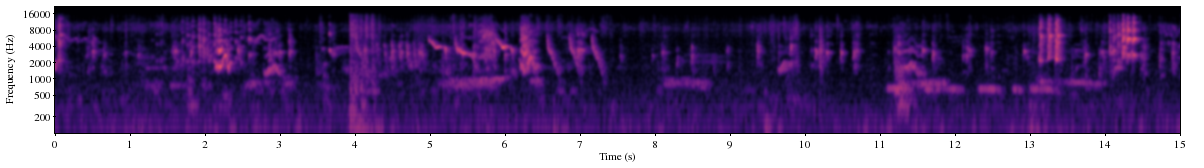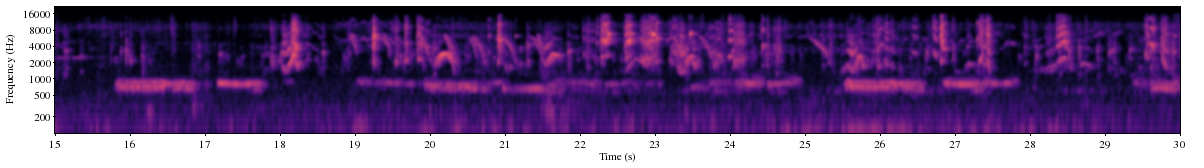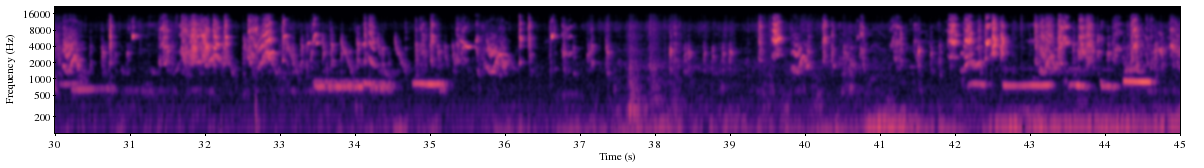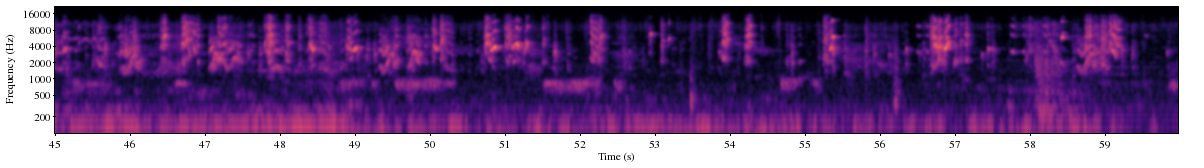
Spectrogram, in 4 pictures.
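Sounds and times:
small birds chirping in chorus: 0.0s - 59.9s
lower bird call: 42.0s - 45.9s.

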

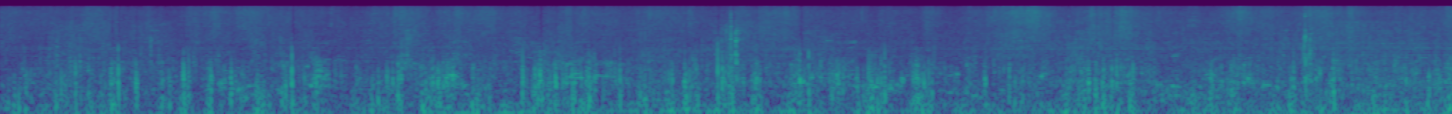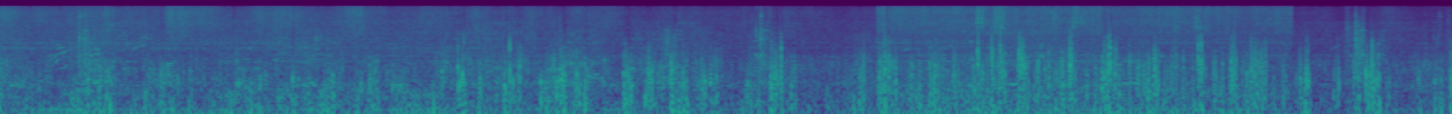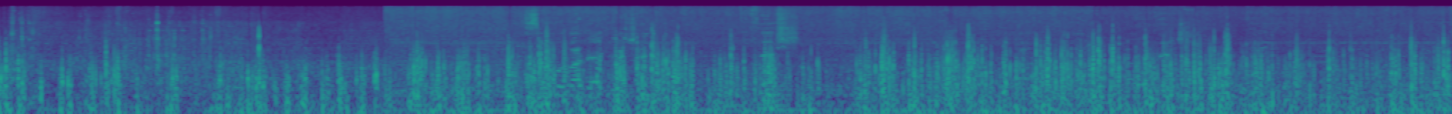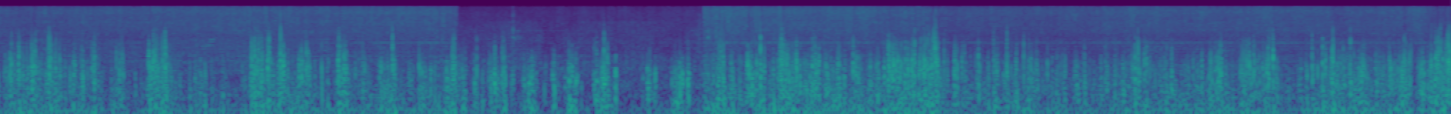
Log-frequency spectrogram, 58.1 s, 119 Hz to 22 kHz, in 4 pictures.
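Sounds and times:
water rushing past: 0.0s - 58.0s
wind buffeting microphone: 0.0s - 58.0s
steady low drone: 2.2s - 27.6s, 32.9s - 48.2s
steady low hum: 32.9s - 48.2s.

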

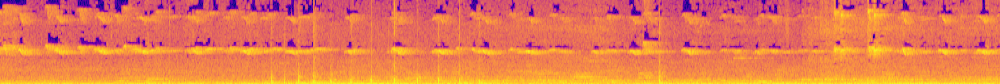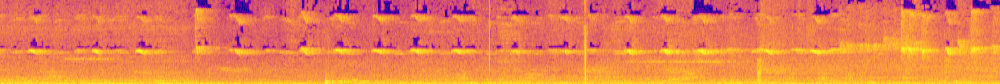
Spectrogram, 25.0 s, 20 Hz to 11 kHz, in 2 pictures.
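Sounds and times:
sharp taps: 3.3s - 6.2s.

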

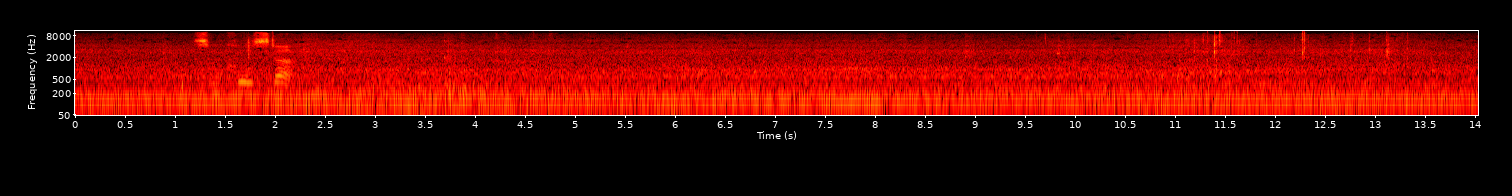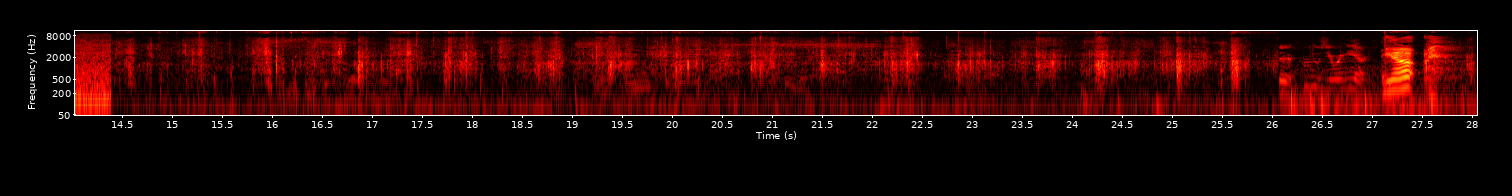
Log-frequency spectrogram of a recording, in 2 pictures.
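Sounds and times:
vehicle engine hum: 0.0s - 14.4s
traffic noise: 0.0s - 26.1s.

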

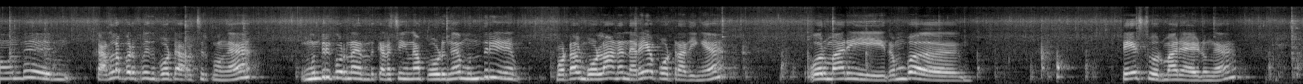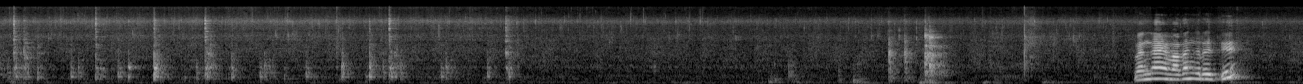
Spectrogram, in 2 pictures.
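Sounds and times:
onions sizzling in hot oil: 0.0s - 26.0s
ladle scraping and clicking on pan: 7.2s - 8.8s, 9.7s - 11.1s, 12.5s - 18.3s.

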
